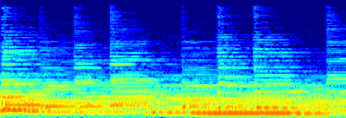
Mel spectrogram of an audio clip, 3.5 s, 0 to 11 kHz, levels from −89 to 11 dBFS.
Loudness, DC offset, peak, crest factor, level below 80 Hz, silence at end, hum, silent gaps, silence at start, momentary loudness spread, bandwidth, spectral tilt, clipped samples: -17 LUFS; under 0.1%; -4 dBFS; 12 dB; -38 dBFS; 0 s; none; none; 0 s; 6 LU; 4 kHz; -11 dB/octave; under 0.1%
